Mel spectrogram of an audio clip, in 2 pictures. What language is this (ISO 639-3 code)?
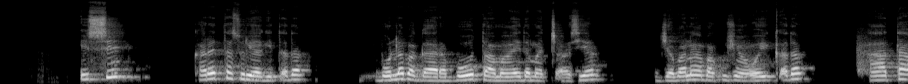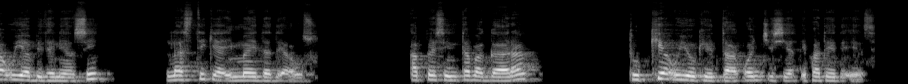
wal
